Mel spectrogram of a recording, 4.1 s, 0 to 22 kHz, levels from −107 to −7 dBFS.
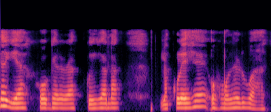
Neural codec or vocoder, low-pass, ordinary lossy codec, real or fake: codec, 16 kHz, 4 kbps, X-Codec, WavLM features, trained on Multilingual LibriSpeech; 7.2 kHz; none; fake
